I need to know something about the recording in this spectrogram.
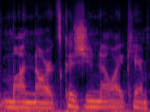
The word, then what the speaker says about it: Menards: called goof rings really which I got at Maynard's Menards ma nards she said pronounced monards because you know I can't pronounce it correctly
